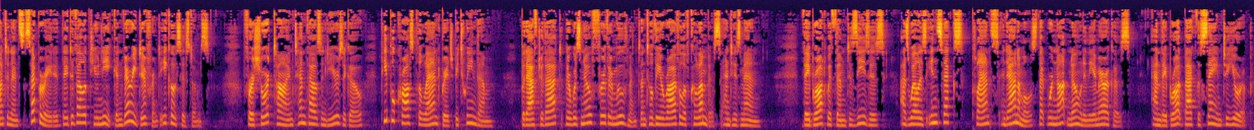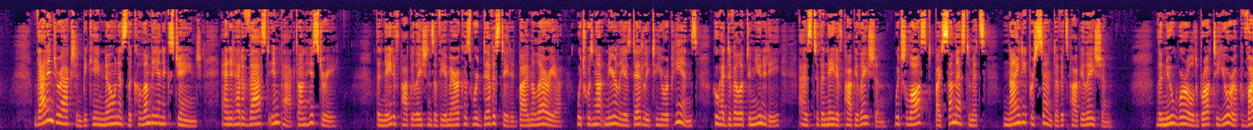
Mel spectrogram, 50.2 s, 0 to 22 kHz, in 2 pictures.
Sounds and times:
Narration, monologue: 0.0 - 50.1.

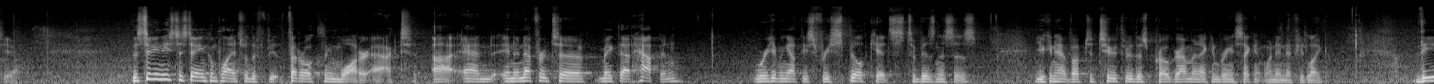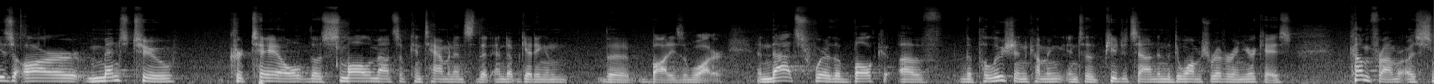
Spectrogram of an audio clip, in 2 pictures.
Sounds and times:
Speech: 0.0 - 0.3, 1.3 - 6.9, 7.5 - 9.8, 10.4 - 13.3, 14.2 - 28.6.

